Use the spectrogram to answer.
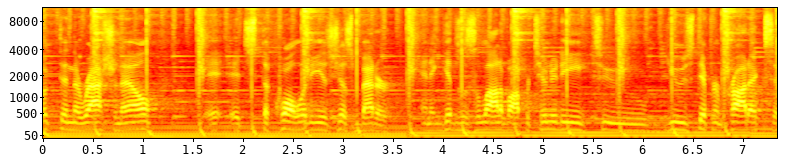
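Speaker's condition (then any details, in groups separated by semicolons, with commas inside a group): No condition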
